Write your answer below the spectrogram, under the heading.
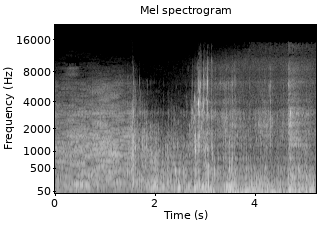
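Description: Muffled water rushing heard through a submerged board-mounted camera after a windfoil fall. About three seconds in, the camera breaks the surface and water splashes and slaps against the board.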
